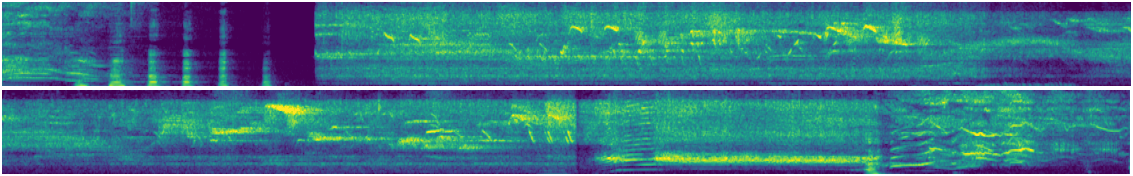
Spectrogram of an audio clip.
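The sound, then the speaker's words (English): An eagle screech: a quick burst of clipped, stuttering calls, then a long, loud, raspy scream held for several seconds, followed by another harsh shriek near the end. No one talks. “Yeah, so that eagle screech, like in this. That's a wake up hawk.”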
